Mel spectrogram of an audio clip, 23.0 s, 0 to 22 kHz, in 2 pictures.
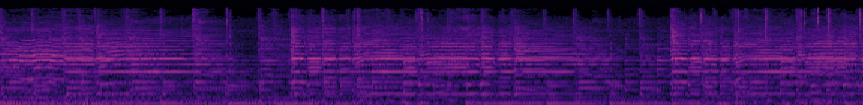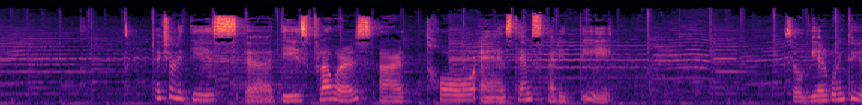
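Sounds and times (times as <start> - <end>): fiddle and guitar tune: 0.0 - 23.0
steady bass: 0.0 - 23.0.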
